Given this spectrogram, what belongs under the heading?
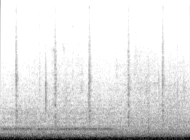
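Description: A car engine hums and rumbles steadily while overtaking another car on a hilly road in Algiers, with a mid-range drone and faint passing swells, close and continuous with no talk.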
